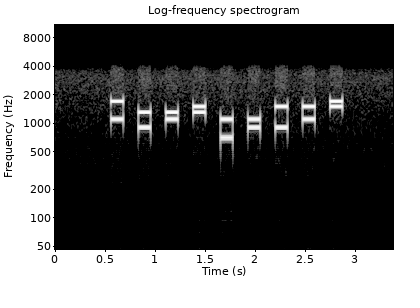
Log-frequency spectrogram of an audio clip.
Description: Multi-frequency trunk signalling (R1, as on North American trunks), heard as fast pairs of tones, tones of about 130 ms. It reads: KP 5602389 ST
